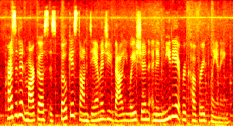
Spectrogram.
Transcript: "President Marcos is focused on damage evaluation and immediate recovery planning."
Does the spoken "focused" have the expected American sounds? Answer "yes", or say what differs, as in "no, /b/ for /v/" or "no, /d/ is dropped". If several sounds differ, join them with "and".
yes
